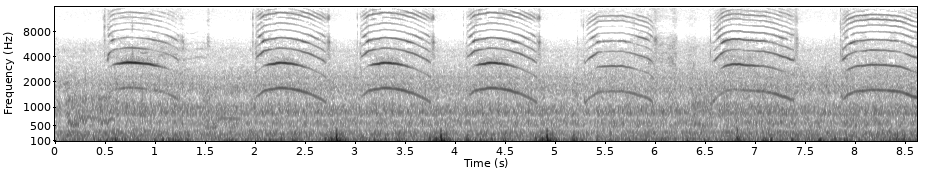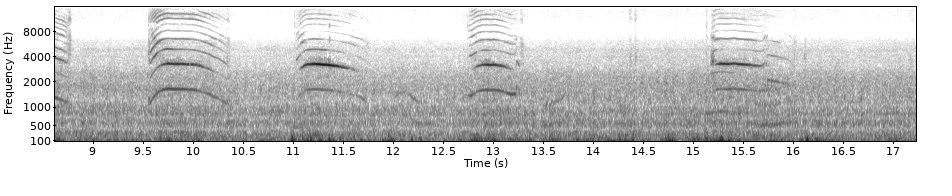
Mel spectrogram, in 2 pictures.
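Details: A female kitten calls for her mother with loud, high-pitched meows, each rising then falling, repeated about once a second.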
